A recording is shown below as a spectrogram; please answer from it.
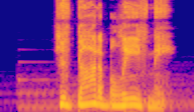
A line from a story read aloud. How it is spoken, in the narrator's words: shouted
